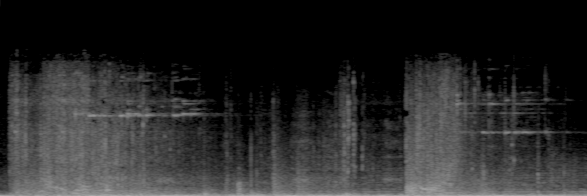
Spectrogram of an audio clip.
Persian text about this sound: برای چی؟ برای صدای شلیک.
